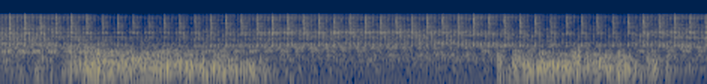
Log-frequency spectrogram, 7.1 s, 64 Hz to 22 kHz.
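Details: Isuzu 4JH1 diesel engine knocking at idle: a sharp, even metallic tick about three per second over the clatter; cause not yet pinned down.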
